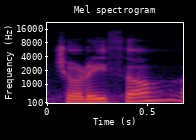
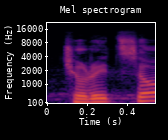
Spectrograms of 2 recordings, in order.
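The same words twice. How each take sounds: First: "chorizo" with a Castilian th for the z; "chorizo" in European Spanish, lisped z; correct Spanish pronunciation. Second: "chorizo" with ts for the z; "chorizo" Italian-style, like pizza; mispronounced chorizo. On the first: Shown as a demonstration. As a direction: say "chorizo" as cho-REE-tho. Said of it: "correcting everyone's pronunciation". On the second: Retold or imitated. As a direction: say "chorizo" as cho-REET-so. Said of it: "They would be all calling it".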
